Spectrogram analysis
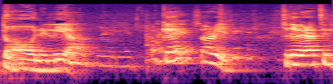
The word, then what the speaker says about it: Daneliya: So someone carried AK-47, some swords, a lot of equipment, and attacked us in the comment section that it's not Daneliya. It's pronounced Daneliya.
